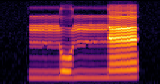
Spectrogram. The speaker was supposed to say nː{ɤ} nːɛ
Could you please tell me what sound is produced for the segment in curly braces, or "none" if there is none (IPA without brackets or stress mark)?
o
